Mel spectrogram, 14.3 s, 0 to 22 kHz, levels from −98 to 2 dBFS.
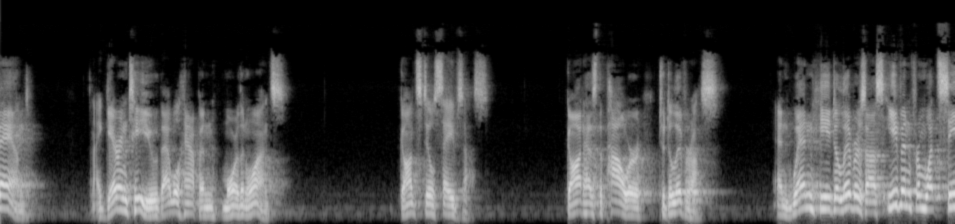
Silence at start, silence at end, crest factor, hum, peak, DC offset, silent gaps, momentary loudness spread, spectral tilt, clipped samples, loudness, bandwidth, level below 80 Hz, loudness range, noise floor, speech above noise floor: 0 s; 0 s; 14 dB; none; -4 dBFS; under 0.1%; none; 11 LU; -3.5 dB/octave; under 0.1%; -16 LUFS; 13.5 kHz; -52 dBFS; 5 LU; -66 dBFS; 50 dB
